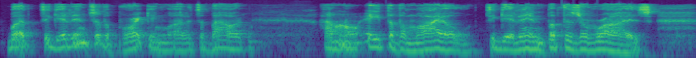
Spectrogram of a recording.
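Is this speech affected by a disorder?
Yes: gunshot injury to voice box; from Oak Creek Sikh temple shooting.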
